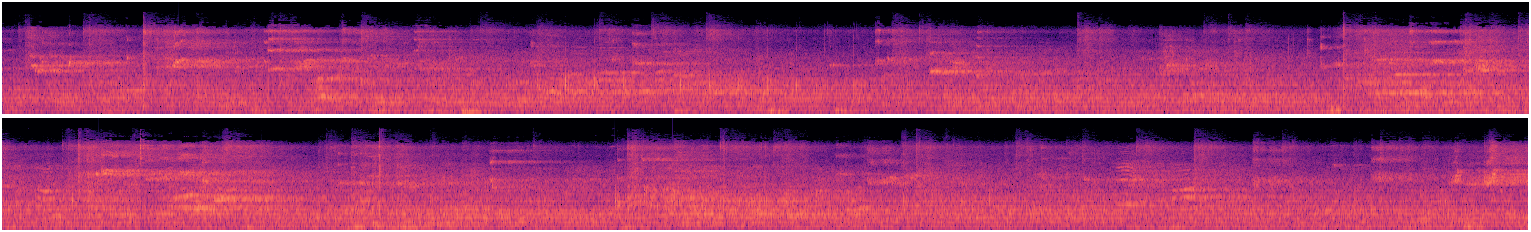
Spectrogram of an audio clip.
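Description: Badminton hall ambience during doubles play: shoes squeaking on the court mats and rackets striking shuttlecocks, over a steady murmur of voices echoing in the large hall.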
